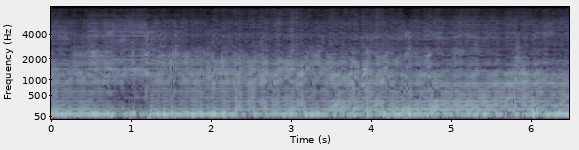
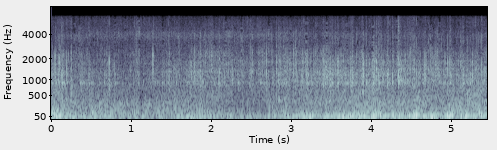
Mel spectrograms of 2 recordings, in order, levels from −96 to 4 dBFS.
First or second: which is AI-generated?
first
